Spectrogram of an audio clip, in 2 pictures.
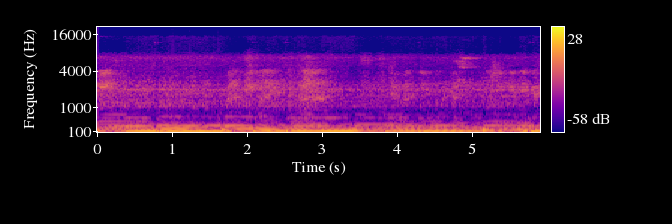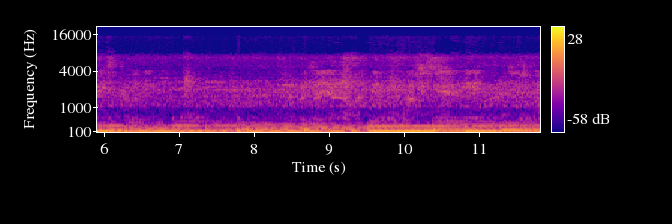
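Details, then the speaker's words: Polytron PMA 9502 active speaker after repair of dead subwoofer, fed from an MP3 module, volume being raised: deep, full bass notes come through cleanly and steadily with no buzz or dropout; subwoofer channel working normally. "Nah teman-teman bisa dengar di situ sudah keluar suara jeduk. Dan teman-teman bisa dengar untuk nada bassnya sudah keluar."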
